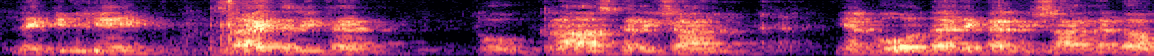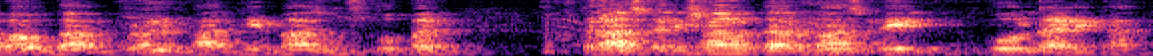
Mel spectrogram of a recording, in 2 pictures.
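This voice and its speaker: A man teaching Quran recitation in a patient, step-by-step way, chanting example words slowly. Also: medium pitch, fairly even intonation, very echoey, far from the mic, rough recording. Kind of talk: slow religious lesson with chanted examples.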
